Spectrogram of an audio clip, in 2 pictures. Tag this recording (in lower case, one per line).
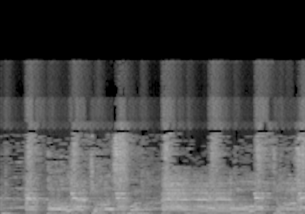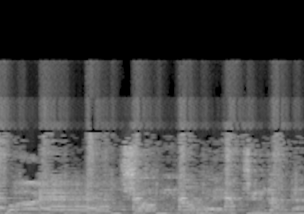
music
